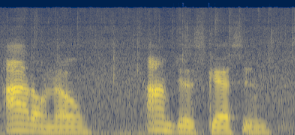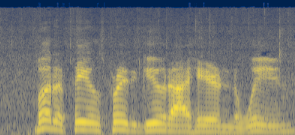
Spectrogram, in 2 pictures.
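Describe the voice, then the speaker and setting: Folksy man vlogger, gravelly and slow, recorded outside in rain and wind. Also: fairly high pitch, sharp tone. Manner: folksy, easygoing. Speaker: amateur storm vlogger. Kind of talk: casual video update. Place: outdoors in a storm. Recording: outdoors in noisy rain and wind.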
